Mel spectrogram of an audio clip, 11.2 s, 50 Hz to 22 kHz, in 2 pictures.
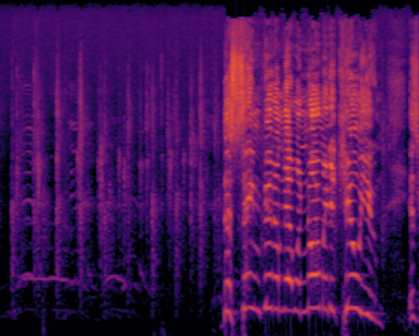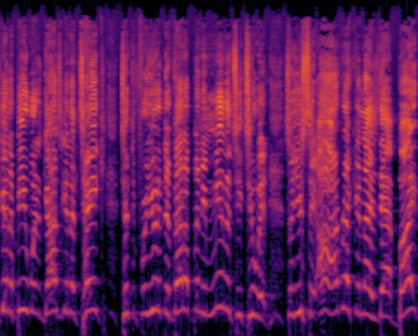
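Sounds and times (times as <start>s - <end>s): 
crowd applauding: 0.0s - 5.3s
speech: 3.0s - 11.1s.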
